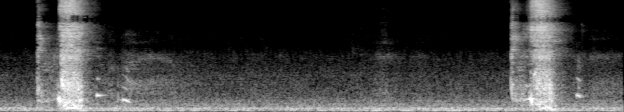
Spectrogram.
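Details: Intense morning allergy sneezing: two forceful sneezes, each with a brief inhaled build-up and a sharp explosive burst, in a quiet room.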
